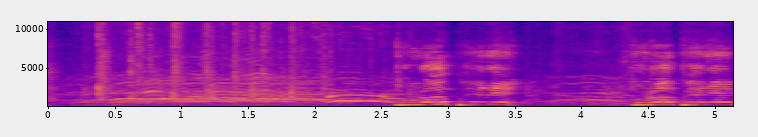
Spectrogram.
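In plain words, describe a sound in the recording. An elderly man sings into a microphone, heard through loudspeakers outdoors.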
